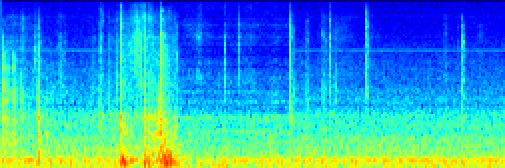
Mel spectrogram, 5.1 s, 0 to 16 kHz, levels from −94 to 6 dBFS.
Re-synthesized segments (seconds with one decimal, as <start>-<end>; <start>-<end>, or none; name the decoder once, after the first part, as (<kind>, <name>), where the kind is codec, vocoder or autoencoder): 1.8-2.9 (codec, SNAC)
